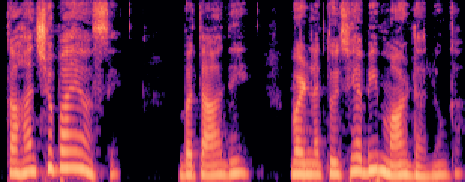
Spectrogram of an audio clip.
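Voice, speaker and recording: A woman voicing an abusive middle-aged father who shouts harsh threats in a raised, loud voice. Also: medium pitch, lively intonation, no room sound, lightly acted. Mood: furious, threatening.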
